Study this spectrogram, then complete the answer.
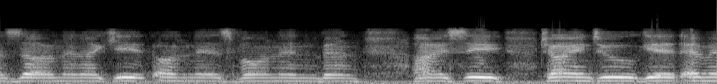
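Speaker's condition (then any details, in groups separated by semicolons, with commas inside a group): Traumatic brain injury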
